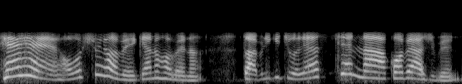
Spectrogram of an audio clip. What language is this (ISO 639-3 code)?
ben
